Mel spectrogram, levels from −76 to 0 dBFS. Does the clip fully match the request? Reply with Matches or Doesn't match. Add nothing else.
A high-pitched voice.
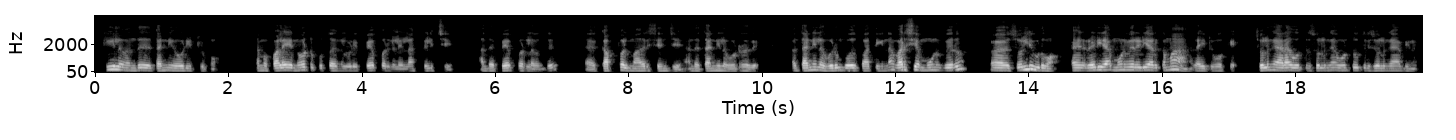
Doesn't match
